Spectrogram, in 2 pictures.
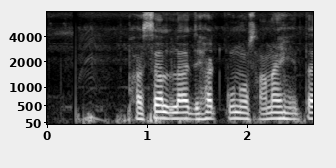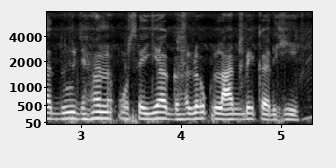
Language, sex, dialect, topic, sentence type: Chhattisgarhi, male, Western/Budati/Khatahi, agriculture, statement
